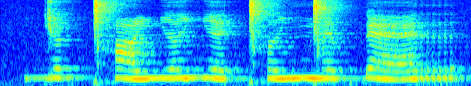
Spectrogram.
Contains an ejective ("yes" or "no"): no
